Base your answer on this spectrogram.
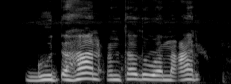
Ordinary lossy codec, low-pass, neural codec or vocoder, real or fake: none; none; vocoder, 44.1 kHz, 128 mel bands, Pupu-Vocoder; fake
